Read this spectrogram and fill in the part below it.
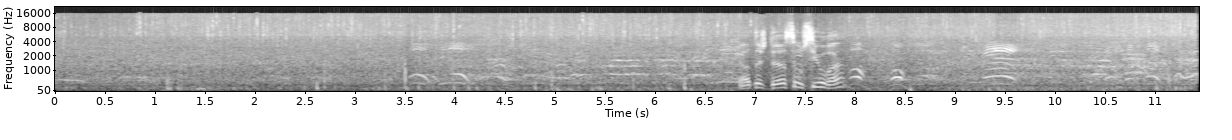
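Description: A stadium crowd murmurs steadily outdoors.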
